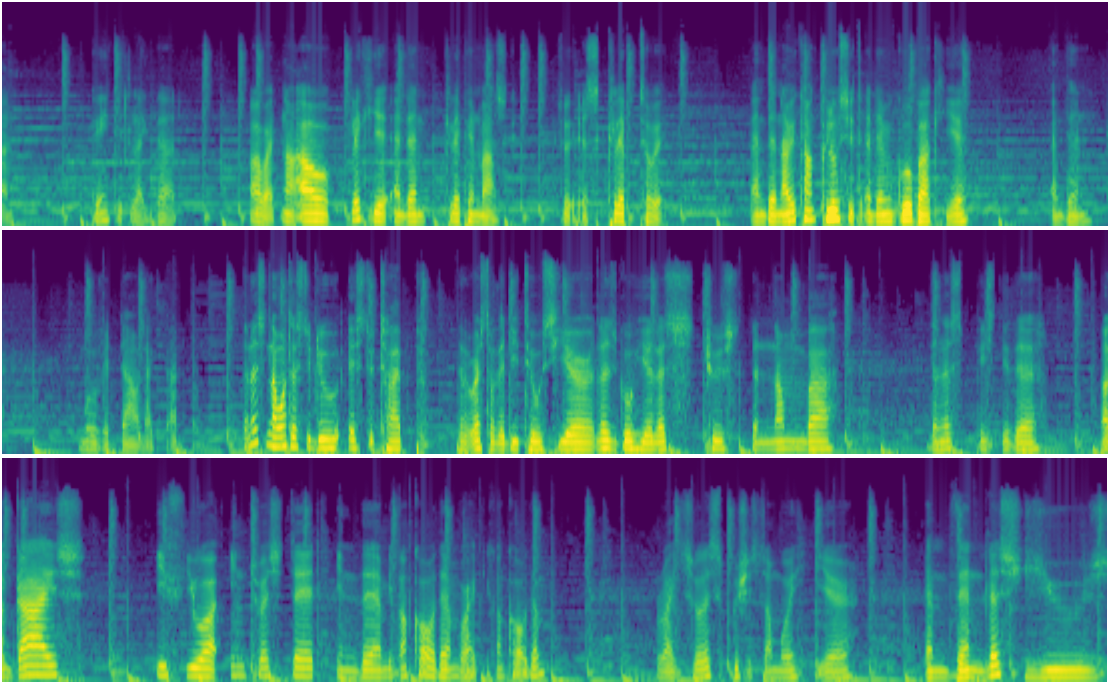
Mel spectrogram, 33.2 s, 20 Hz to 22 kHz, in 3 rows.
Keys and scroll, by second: 10.3 Down, 10.6 Down, 11.3 v, 11.4 Down, 11.6 Down, 11.8 Down, 12.0 Down, 13.1 Down, 13.2 Down, 13.2 Right, 13.2 Right, 14.4 t, 19.1 ctrl+c, 20.4 ctrl+v, 29.0 v.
